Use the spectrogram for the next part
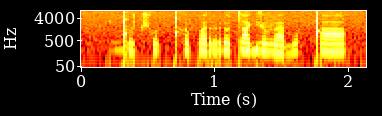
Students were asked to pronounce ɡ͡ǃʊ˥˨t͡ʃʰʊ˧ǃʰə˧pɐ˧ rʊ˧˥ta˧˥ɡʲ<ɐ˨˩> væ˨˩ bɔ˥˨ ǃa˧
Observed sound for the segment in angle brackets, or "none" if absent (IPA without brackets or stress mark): ɐ˧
